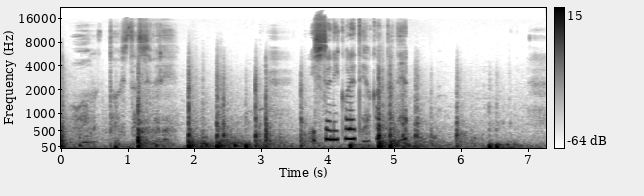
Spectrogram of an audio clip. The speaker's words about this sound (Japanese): 綺麗だね。あれ言っておかないと。たーまやー。やってみたかったの。こんな風に花火見るなんて。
